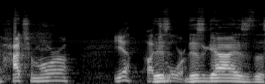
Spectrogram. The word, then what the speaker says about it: Hachimura: Yeah, Hachimura.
